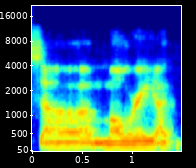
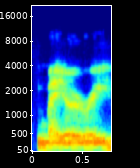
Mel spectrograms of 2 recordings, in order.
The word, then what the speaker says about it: Māori: He was Māori. I've heard Americans pronounce that like Maori, like native New Zealander.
